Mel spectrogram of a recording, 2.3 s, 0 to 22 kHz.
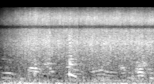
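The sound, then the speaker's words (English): Sausage sizzling on a grill inside a feed store: a steady, dense frying hiss that holds at an even level for the whole short stretch. “The smell of sizzling sausage welcomed customers as they entered the K300 feed store on Saturday.”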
